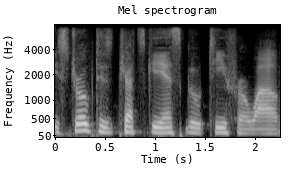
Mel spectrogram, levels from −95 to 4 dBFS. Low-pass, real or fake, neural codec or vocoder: 7.2 kHz; fake; codec, 16 kHz, 1 kbps, X-Codec, HuBERT features, trained on balanced general audio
